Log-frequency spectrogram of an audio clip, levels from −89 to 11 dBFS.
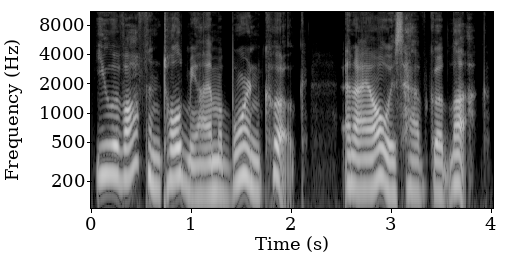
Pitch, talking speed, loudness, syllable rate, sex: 185 Hz, 240 wpm, -17 LUFS, 5.1 syllables/s, female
